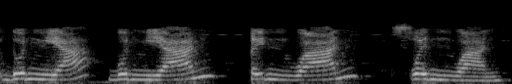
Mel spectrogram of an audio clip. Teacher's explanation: نون ساکن کے بعد یرملون یعنی یا آ رہا ہے یا واو آ رہا ہے، لیکن ہم یہاں پر ادغام نہیں کرتے بلکہ اظہار کر کے پڑھتے ہیں. اس اظہار کو ہم کہتے ہیں اظہار مطلق.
